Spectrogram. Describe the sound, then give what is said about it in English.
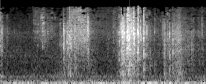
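A Dorito bag crinkles and crackles in several sharp, bristly bursts of plastic rustling, with a low steady hum underneath and no one talking. “Satan's trying to get into the Dorito bag.”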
